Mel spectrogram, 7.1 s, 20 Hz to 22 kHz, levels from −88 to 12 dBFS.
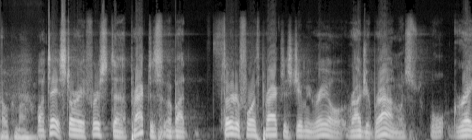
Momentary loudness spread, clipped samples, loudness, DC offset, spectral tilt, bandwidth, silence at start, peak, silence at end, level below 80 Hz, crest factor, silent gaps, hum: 11 LU; 0.9%; -10 LUFS; under 0.1%; -4.5 dB/octave; over 20 kHz; 0 s; 0 dBFS; 0 s; -26 dBFS; 10 dB; none; none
